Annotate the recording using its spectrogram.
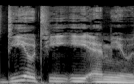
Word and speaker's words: Dotemu: Dotemu, Dotemu, Dotemu, things that people don't know how to pronounce. I can't stand it. But it's Dotemu is the company that made this game.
